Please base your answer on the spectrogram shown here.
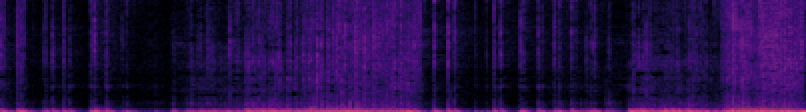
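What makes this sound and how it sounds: Long nails scratch fast over the top of the metal mesh grille of a black studio microphone. The result is a dense, muffled, low rumbling scrape with faint crackle, almost all its energy in the low range. It runs steadily for about four seconds, with brief dips near half a second, two seconds and three seconds.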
